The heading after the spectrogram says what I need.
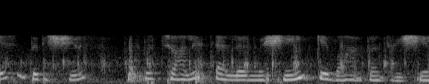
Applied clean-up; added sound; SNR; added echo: none; Livestock, farm animals, working animals; 15 dB; reverberation time 1.9 s.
